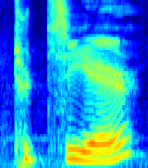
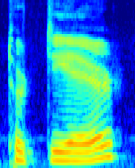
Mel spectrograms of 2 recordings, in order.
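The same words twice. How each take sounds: First: Tourtière with a ts sound, "toor-TSYAIR"; Quebec tourtière. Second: Tourtière with a clean T, "toor-TYAIR"; French tourtière. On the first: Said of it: "kind of a T S sound combination". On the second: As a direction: say tourtière the way it's said in France. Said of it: "as they would say in France". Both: Shown as a demonstration.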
